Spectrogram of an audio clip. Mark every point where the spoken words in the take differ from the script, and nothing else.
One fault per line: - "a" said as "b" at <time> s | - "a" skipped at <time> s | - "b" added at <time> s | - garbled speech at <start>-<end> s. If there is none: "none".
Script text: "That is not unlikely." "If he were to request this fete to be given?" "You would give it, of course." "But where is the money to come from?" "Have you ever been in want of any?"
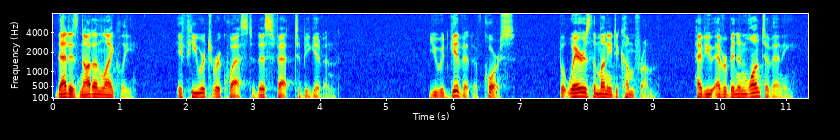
none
